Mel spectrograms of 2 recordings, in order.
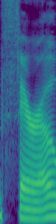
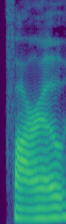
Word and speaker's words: farro: And oh, I'm just going to say I'm saying pharaoh, which is what I call it. F a r o. I think a lot of people pronounce it farrow.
